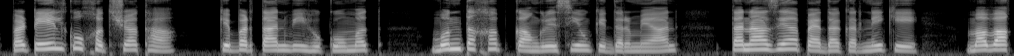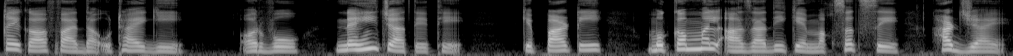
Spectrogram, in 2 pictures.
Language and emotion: Urdu, neutral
